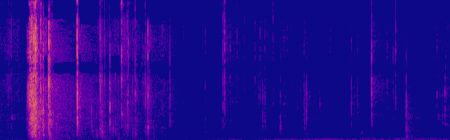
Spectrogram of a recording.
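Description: Plastic shopping bags and packaging crinkling as a mesh bag of rubber bath toys is handled over them: one sharp rustle right at the start, then a few light crackles that die away within about a second.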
